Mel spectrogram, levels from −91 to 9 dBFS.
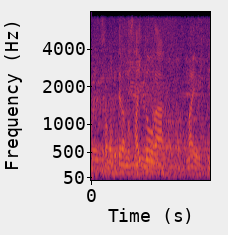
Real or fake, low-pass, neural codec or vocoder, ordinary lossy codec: real; 7.2 kHz; none; none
